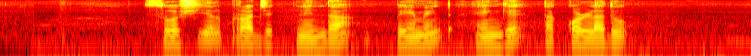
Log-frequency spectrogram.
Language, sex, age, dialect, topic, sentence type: Kannada, male, 25-30, Central, banking, question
